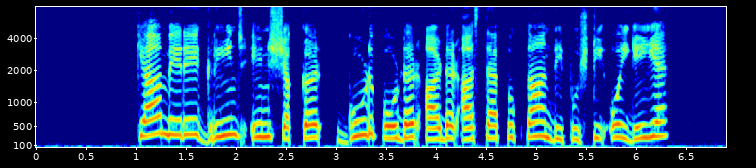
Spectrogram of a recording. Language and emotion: Dogri, neutral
